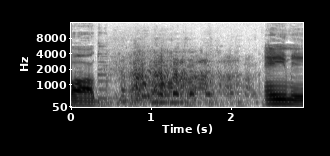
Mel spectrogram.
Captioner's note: laughter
